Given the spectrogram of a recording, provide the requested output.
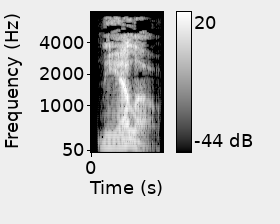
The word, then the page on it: niello: British English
